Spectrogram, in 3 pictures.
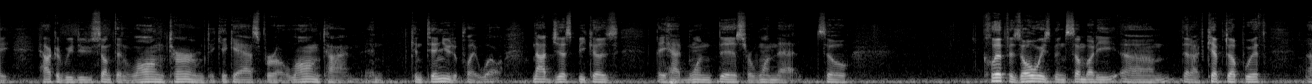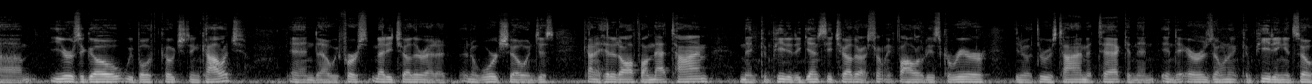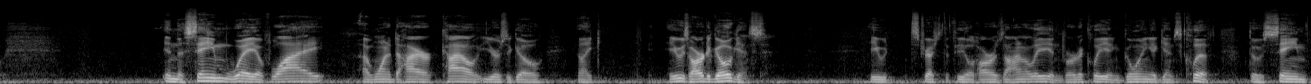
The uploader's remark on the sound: Intro Presser LIVE From Ashburn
